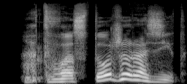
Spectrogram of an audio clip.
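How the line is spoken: Restrained, suppressing a growl. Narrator (Russian): сказал Лун, подавляя желание зарычать

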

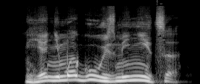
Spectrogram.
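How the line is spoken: Desperate shout. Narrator (Russian): в отчаянии выкрикнул он Норману

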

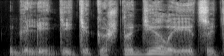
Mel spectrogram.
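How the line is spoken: Quiet meow. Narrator (Russian): тихо мяукнул Додо

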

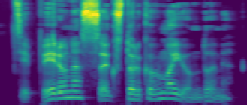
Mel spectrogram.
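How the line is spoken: Smirking grunt. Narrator (Russian): хмыкнул Игорь

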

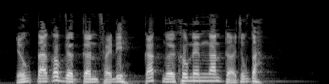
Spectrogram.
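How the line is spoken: Cold. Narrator (Vietnamese): bà lạnh lùng nói

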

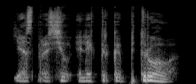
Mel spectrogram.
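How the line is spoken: Muttering. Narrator (Russian): бормотал какую-то чушь

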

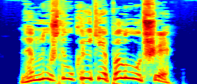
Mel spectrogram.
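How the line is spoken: Panicked shout. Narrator (Russian): в панике закричала Эрита

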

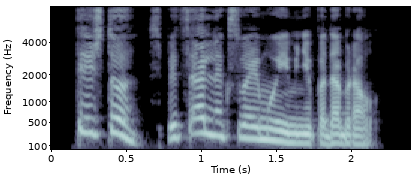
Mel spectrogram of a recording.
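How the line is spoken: Friendly snort. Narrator (Russian): хмыкнул Андрей, впрочем, довольно дружелюбно

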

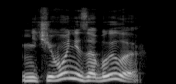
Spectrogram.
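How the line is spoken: Stern question. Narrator (Russian): спросил я строгим голосом

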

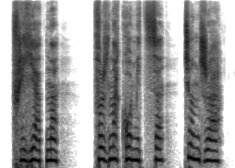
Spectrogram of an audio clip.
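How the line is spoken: Whistling, lisping woman. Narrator (Russian): Из-за этого уродства она говорила, свистя и пришептывая

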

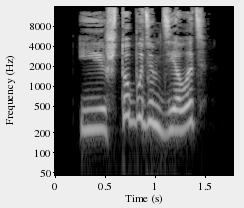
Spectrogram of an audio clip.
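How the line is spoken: Forced out after pause. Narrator (Russian): выдавила я после паузы

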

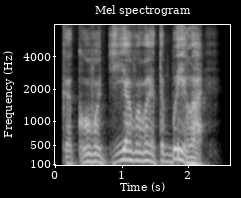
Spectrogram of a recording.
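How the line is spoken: Hoarse breathless. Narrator (Russian): хрипло выдохнула она

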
